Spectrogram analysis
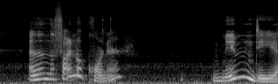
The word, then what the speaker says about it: MIMD: then the final corner mimd I guess is how you might say it uh that stands for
